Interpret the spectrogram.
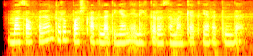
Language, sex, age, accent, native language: Uzbek, female, 18-24, Toshkent viloyati, Uzbek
